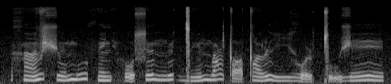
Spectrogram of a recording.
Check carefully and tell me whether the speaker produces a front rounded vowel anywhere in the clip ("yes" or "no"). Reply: yes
